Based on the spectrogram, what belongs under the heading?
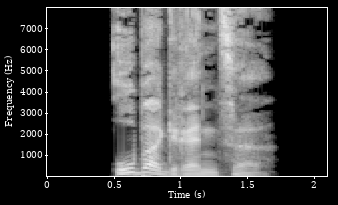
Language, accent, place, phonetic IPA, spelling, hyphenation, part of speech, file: German, Germany, Berlin, [ˈoːbɐˌɡʁɛntsə], Obergrenze, Ober‧gren‧ze, noun, De-Obergrenze.ogg
- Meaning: upper limit, cap, cutoff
